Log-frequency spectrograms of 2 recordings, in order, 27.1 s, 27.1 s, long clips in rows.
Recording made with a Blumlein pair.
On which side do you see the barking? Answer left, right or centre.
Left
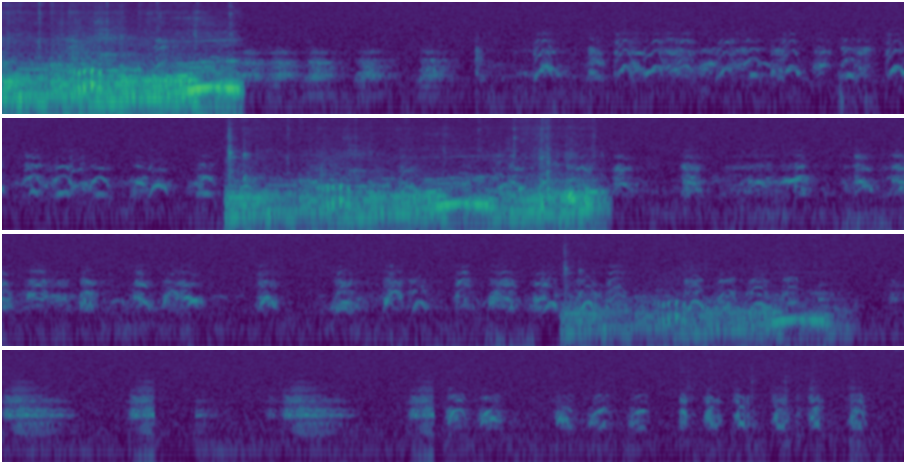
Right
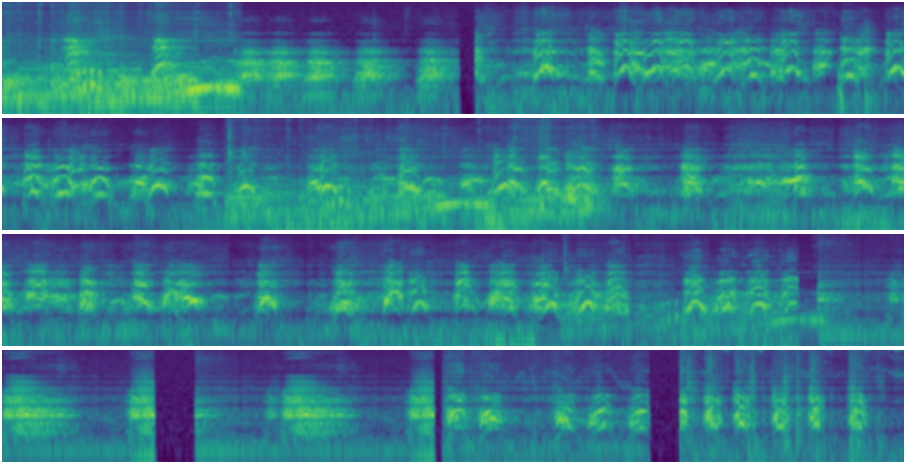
right.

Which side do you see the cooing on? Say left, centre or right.
right.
